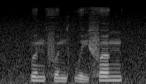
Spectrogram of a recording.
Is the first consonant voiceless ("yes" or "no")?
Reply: yes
